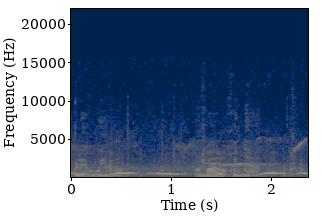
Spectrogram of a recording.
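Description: A dove cooing: a run of soft, single-pitched notes, each sliding a little downward, repeated every half second or so, with a man's voice in short phrases between them.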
